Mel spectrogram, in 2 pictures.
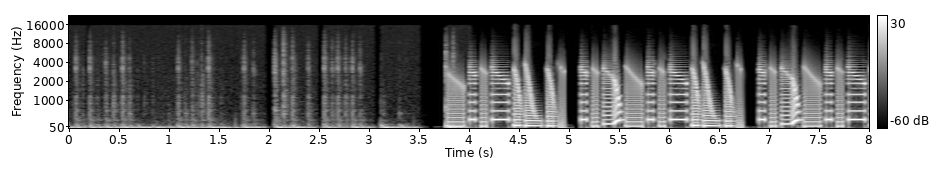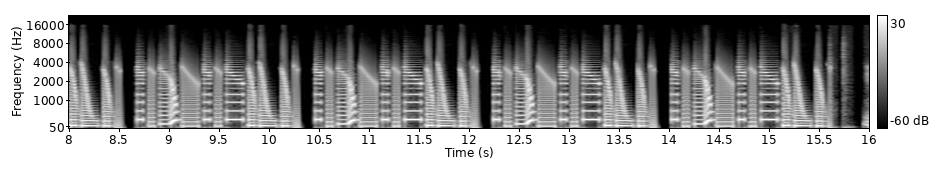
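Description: Cyclone Analogic TT-303 Bass Bot, a TB-303 clone synthesizer, playing a sequenced bass line of short repeating notes with pitch slides between some of them, starting about four seconds in after a few soft button clicks. The pattern runs in a changed time mode rather than the standard steps.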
